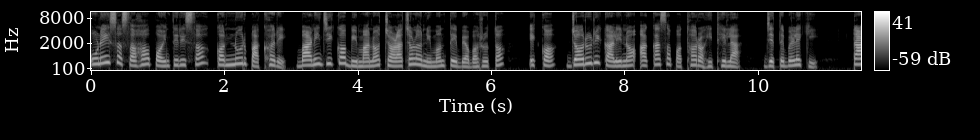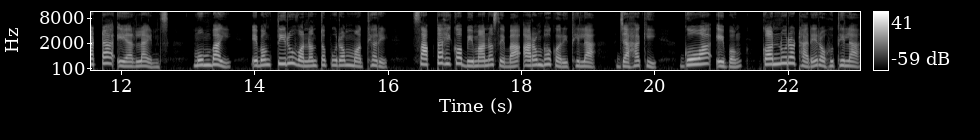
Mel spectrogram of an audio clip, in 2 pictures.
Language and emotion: Odia, neutral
